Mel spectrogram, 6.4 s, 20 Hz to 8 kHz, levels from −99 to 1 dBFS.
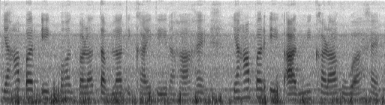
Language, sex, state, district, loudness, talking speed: Hindi, female, Madhya Pradesh, Katni, -21 LUFS, 160 wpm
